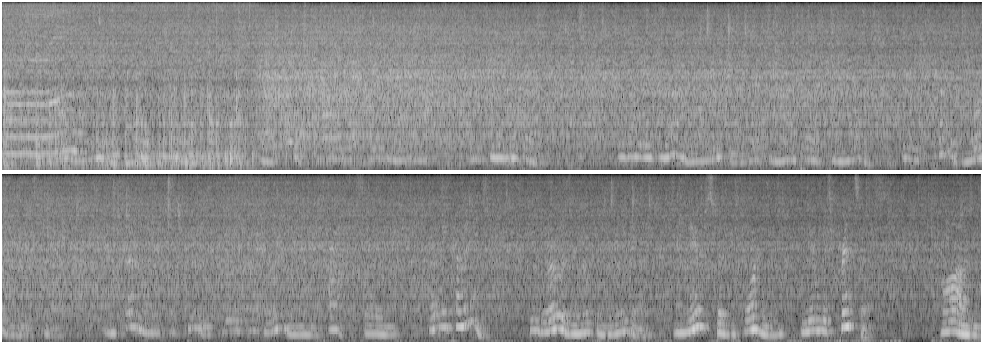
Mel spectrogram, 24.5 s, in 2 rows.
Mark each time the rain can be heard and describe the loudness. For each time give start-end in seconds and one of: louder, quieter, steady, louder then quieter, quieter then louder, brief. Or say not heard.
0.0-24.4 quieter.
